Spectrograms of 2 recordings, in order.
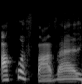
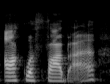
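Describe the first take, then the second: First: The last syllable begins with a V sound. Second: The last syllable begins with a B sound.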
